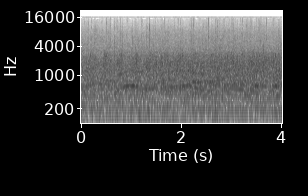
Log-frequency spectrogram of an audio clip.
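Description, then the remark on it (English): A crowd applauds steadily as first lady Melania Trump walks into the building, everyone standing up and clapping for her. The applause is a dense, even patter of many hands clapping at a constant moderate level for the full four seconds, with no voices rising above it. “People clapping for her, of course.”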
